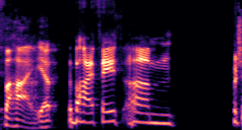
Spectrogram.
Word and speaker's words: Baha'i: Is that how you pronounce it? It's Baha'i.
